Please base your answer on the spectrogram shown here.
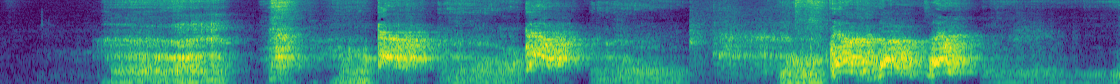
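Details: A French Bulldog gives rough, rumbling growls in bursts while play fighting with an interactive Yoda toy.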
